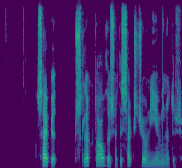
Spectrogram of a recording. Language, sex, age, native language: Icelandic, male, 18-19, Icelandic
